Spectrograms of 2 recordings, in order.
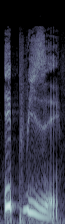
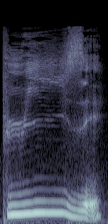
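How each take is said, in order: First: Said in the usual way. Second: Slow, stretched "épuisé"; drawn out. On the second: Shown as a demonstration. French teacher modelling for learners, "épuisé" slow and drawn out. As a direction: draw out each sound of "épuisé".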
